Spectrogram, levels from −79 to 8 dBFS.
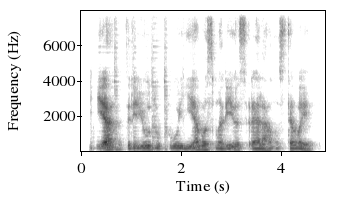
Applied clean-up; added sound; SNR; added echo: neural mask model DeepFilterNet 3.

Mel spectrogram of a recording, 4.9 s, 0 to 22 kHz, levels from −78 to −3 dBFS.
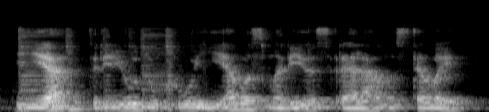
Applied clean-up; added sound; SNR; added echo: none; Guitar; 15 dB; reverberation time 0.6 s.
